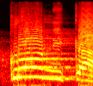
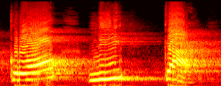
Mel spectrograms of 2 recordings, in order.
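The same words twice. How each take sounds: First: Said in the usual way. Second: "Crônica" very slowly in three pieces, "cró, ni, ca"; syllable by syllable. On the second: Shown as a demonstration. Teacher showing proparoxítonas to pupils, "Crônica" slowly syllable by syllable. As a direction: split "Crônica" with a pause after each syllable. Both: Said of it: "o cró como tônica".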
